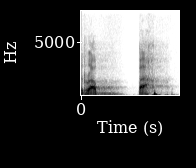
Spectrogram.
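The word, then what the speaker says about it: رب: On dit rabba, on roule le R, rabba, hazal beiti, c'est-à-dire qu'on fait la liaison avec za et ba.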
